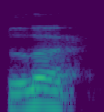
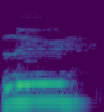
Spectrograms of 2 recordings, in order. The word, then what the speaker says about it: Bleu: from the house of Chanel and that is blur the Chanel blur the Chanel some people pronounce it blue um which is what it means in French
